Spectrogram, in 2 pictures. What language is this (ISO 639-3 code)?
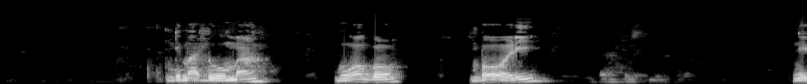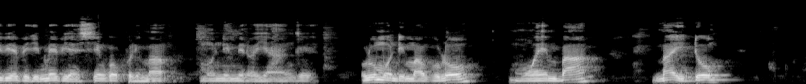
lke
